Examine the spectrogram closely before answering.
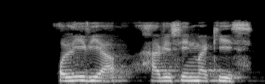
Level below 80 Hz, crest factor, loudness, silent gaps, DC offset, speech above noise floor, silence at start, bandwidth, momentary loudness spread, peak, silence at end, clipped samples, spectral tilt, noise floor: -52 dBFS; 14 dB; -15 LUFS; none; under 0.1%; 63 dB; 0.55 s; 8.4 kHz; 7 LU; -2 dBFS; 0.15 s; under 0.1%; -4 dB/octave; -78 dBFS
